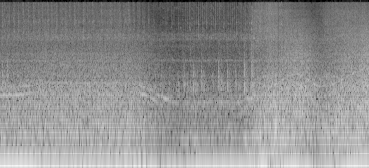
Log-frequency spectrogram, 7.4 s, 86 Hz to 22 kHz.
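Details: VW 1641cc air-cooled engine, about 15,000 miles, standard crank and cam, twin DRLA carbs, cold idle: dull regular knock over low engine thrum; caused by play in the aftermarket crank pulley.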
